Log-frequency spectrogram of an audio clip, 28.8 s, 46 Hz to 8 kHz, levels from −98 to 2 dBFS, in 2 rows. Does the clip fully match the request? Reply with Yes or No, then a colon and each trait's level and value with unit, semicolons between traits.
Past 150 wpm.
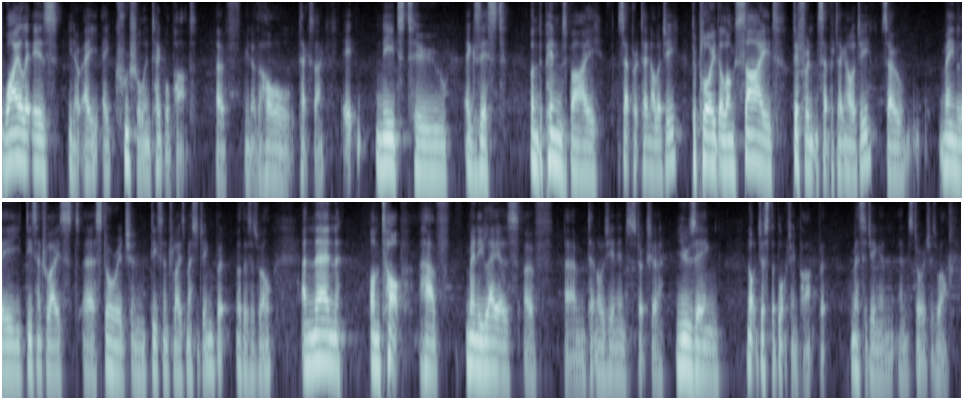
No: average, 140 wpm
